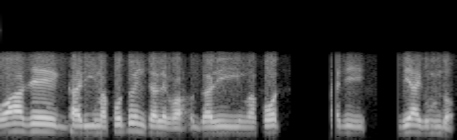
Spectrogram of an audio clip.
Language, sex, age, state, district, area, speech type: Manipuri, male, 18-30, Manipur, Kangpokpi, urban, conversation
